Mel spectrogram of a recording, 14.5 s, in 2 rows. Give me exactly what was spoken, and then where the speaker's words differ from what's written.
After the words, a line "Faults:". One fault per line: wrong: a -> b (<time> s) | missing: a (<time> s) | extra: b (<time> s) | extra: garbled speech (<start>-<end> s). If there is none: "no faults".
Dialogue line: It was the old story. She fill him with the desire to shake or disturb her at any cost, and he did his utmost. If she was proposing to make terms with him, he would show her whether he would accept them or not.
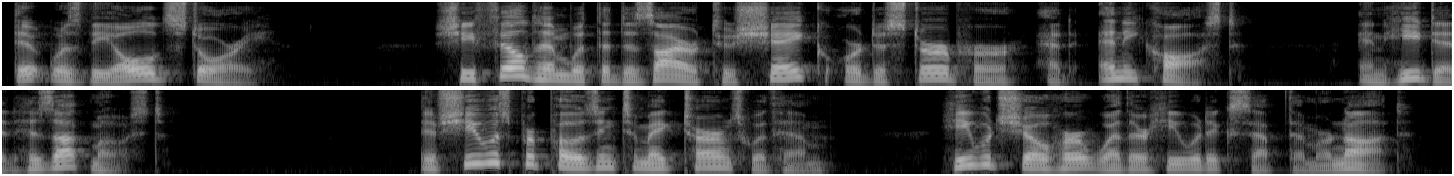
It was the old story. She filled him with the desire to shake or disturb her at any cost, and he did his utmost. If she was proposing to make terms with him, he would show her whether he would accept them or not.
Faults:
wrong: fill -> filled (2.4 s)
